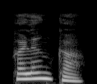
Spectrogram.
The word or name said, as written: ಕಳಂಕ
